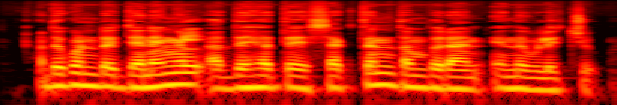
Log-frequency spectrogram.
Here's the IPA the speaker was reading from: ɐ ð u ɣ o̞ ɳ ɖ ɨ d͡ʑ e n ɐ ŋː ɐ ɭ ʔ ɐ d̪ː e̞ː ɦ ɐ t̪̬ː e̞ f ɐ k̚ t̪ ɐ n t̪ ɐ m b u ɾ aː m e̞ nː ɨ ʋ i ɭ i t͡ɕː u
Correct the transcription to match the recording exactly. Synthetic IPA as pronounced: ɐ ð u ɣ o̞ ɳ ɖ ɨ d͡ʑ e n ɐ ŋː ɐ ɭ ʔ ɐ d̪ː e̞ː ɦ ɐ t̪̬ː e̞ ɕ ɐ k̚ t̪ ɐ n t̪ ɐ m b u ɾ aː n e̞ nː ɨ ʋ i ɭ i t͡ɕː u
